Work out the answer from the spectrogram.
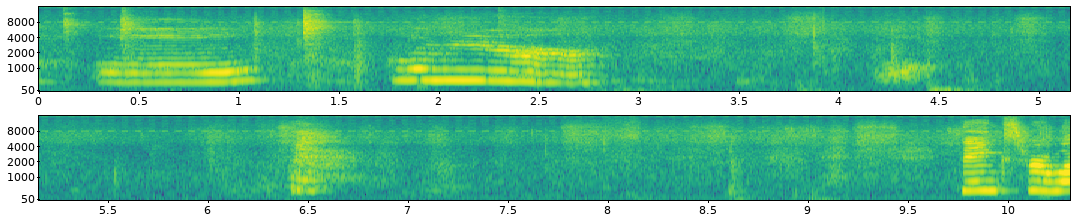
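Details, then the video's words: Nordberg the French Bulldog, crate training, voices two rising, bending whines at the start, then quieter scattered grunts and sniffs during a long pause, before a short, sharper whine returns at the very end. "cute french bulldog making funny noises"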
